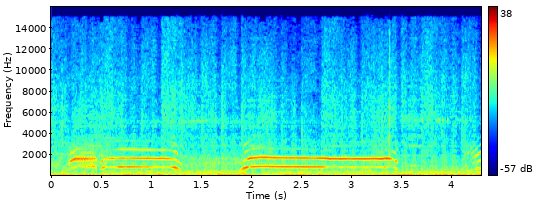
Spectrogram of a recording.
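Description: Background music with a steady beat, over which a person gives two long, high whoops, each rising at the start and falling away at the end, while riding a zip line.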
